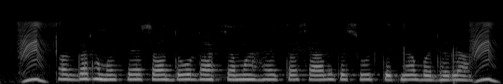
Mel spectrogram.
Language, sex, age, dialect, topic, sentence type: Magahi, female, 31-35, Western, banking, question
